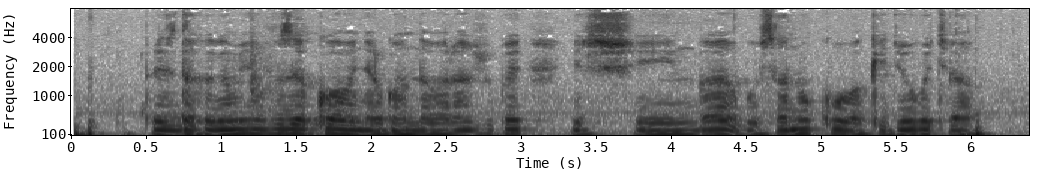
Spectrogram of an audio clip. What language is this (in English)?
Kinyarwanda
